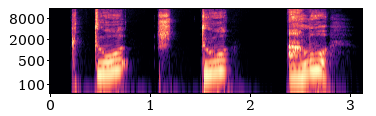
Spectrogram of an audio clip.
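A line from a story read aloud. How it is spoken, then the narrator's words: Stammering. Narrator (Russian): запинается Наджия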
